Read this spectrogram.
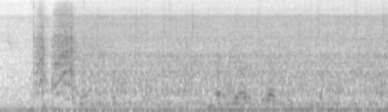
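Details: Engine after intake manifold gasket replaced with DIY folder gasket instead of liquid gasket maker that caused hard starting: brief start-up blip then steady even idle, no misses or hunting; normal idle.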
